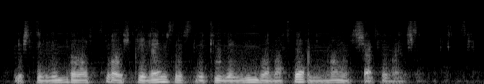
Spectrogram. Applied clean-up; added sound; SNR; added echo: neural separator model SepFormer DNS4.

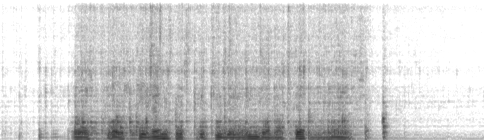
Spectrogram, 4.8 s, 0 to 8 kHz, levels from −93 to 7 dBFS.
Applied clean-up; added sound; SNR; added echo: neural mask model RNNoise.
